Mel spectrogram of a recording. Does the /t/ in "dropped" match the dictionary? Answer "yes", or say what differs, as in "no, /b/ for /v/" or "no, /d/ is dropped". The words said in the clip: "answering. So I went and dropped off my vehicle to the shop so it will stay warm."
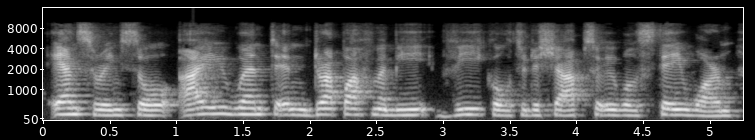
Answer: no, /t/ is dropped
